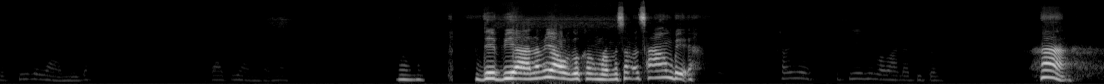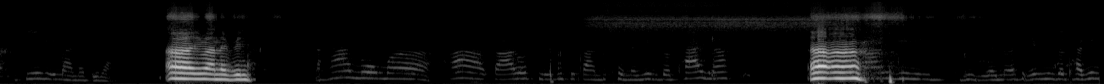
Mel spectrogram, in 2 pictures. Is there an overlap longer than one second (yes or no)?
no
